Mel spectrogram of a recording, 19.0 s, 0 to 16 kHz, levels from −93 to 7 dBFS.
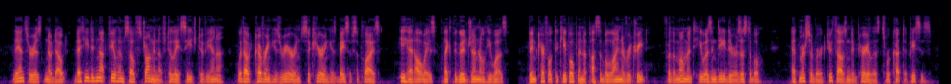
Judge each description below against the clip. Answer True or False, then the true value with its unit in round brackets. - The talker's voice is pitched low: True (110 Hz)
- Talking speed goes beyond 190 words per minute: True (200 wpm)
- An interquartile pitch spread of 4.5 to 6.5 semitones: False (3.0 semitones)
